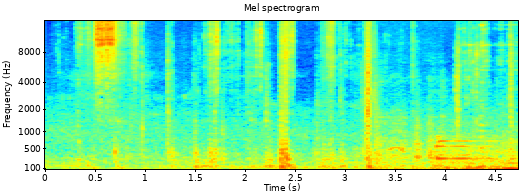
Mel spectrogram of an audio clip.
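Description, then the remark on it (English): Keys jingle in a few short bursts, then near the end a car engine turns over and settles into a steady hum with a faint motorized whine of a window rolling down. “Can you start the fucking car and roll the window down so I can get some air?”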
